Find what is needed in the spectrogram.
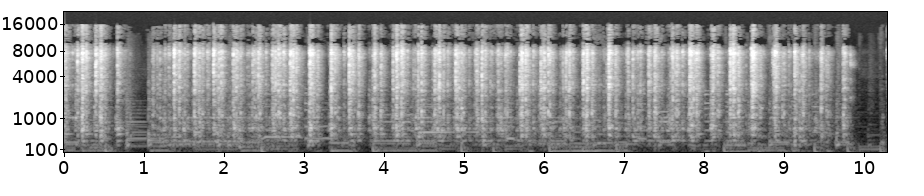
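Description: Wire balloon whisk beaten fast by hand against a stainless steel bowl, a rapid run of clicking strokes several times a second with a brief pause about a second in, as egg and sunflower oil are whisked into a thick mayonnaise.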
